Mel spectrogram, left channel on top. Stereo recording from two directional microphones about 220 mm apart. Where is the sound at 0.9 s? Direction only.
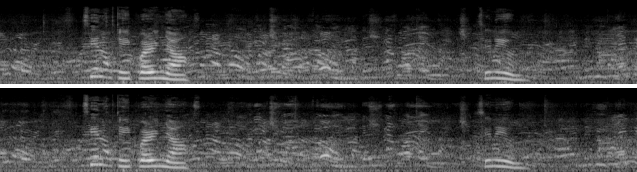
Centre (ahead or behind).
